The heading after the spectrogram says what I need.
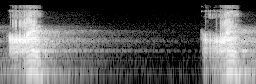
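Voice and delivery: A said as a throaty ayn, not hamza; ayn demo. Shown as a demonstration. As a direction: squeeze the A from the throat. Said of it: "It is ayn, and it is not hamza".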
